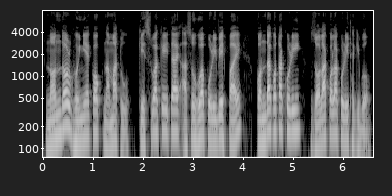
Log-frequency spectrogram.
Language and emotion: Assamese, neutral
